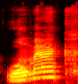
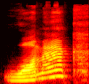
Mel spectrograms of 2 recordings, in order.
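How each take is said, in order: First: Womack with a long "oh" first vowel, rising high; second pronunciation guess. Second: Womack with an "ah" first vowel, rising like a question; unsure pronunciation. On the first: Reviewer retrying a songwriter's name, questioning "[name]" as WOH-mack. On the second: Reviewer unsure of a songwriter's name, questioning "[name]" as WAH-mack. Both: Real, not acted. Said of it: "please forgive my terrible pronunciations".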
